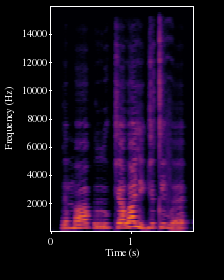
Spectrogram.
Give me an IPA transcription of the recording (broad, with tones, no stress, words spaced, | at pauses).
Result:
ɾə˧mɒ˦˥ | ru˧ kʲɑ˧lˠɑ˦˥ lʲɛ˩ɡʲʌ˦˥ tɪ˦˥vɜ˩˧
